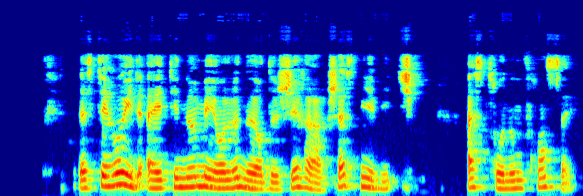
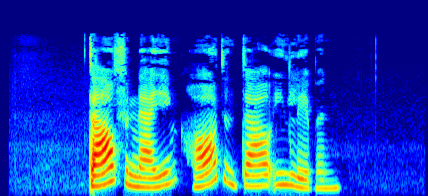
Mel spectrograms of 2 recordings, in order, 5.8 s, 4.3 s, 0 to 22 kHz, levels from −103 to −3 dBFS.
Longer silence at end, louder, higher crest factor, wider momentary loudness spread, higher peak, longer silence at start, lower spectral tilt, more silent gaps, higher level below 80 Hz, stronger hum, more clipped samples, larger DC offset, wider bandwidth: second, 0.1 s vs 0.9 s; about the same, -21 LUFS vs -22 LUFS; second, 16 dB vs 22 dB; second, 8 LU vs 18 LU; second, -6 dBFS vs -2 dBFS; about the same, 0.8 s vs 0.9 s; about the same, -4.5 dB/octave vs -5.5 dB/octave; first, 4.63-4.67 s vs none; first, -68 dBFS vs -78 dBFS; neither; neither; neither; second, 7.2 kHz vs 11 kHz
